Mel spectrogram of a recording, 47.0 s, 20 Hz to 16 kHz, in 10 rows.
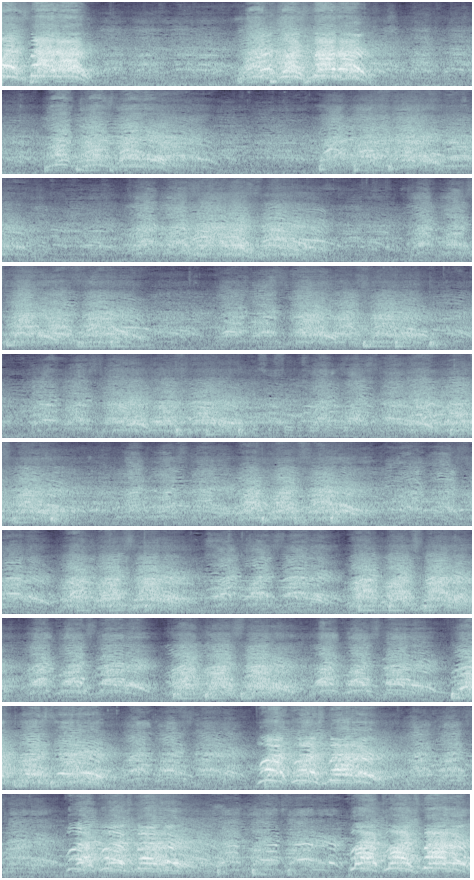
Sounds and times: Crowd Protest March passing 0:00.0 - 0:46.9

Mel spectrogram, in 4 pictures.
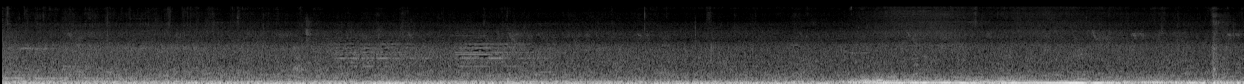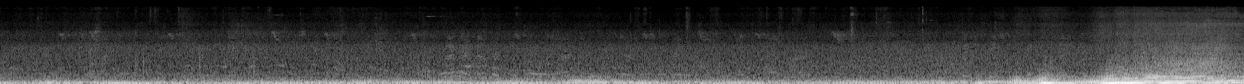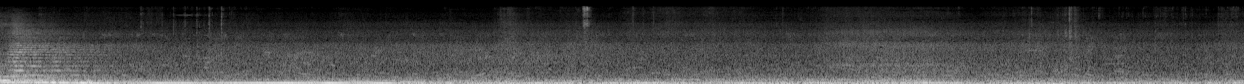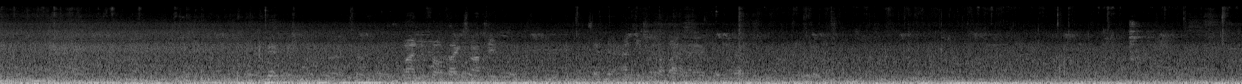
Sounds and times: traffic 0:00.0 - 0:49.7

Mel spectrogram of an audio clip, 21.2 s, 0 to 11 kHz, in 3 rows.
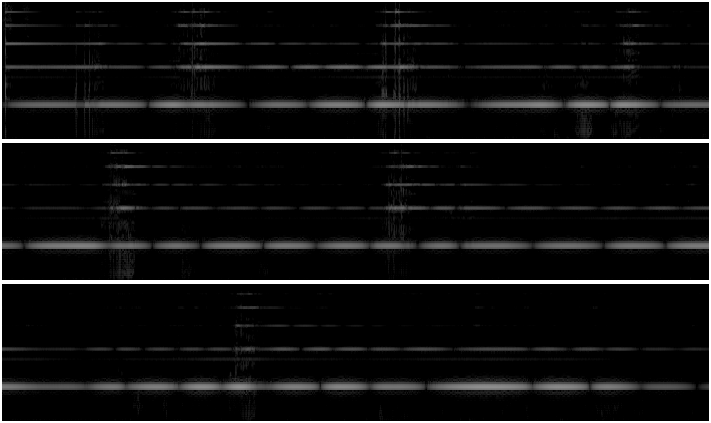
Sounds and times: Tibetan Singing Bowls 0:00.0 - 0:21.2

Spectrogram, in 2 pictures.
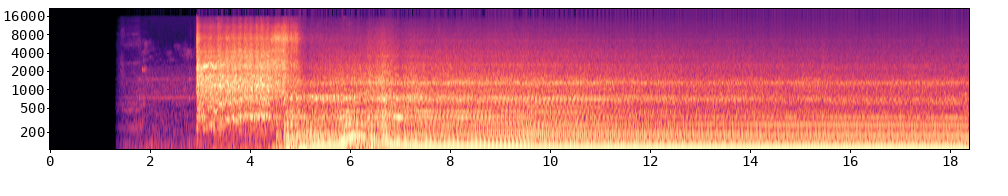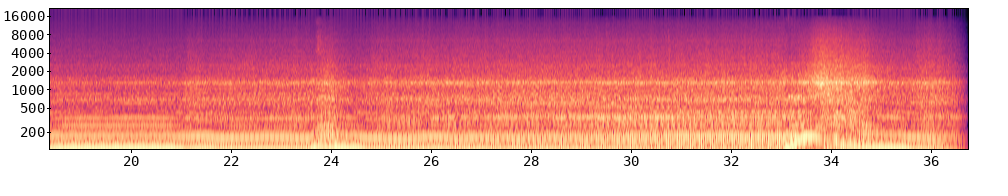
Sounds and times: Mustang Cobra SVT Staring 0:02.8 - 0:11.7

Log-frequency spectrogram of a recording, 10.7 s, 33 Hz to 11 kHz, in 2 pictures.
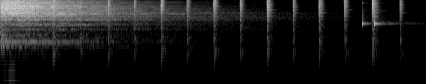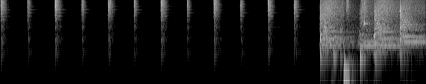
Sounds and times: drum mix(8) 0:00.0 - 0:10.6

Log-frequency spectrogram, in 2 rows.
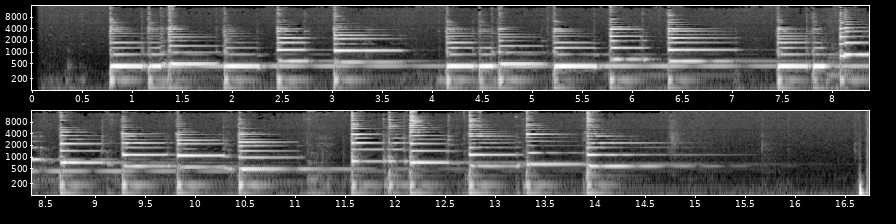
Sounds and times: guitar clip 0:00.2 - 0:16.7

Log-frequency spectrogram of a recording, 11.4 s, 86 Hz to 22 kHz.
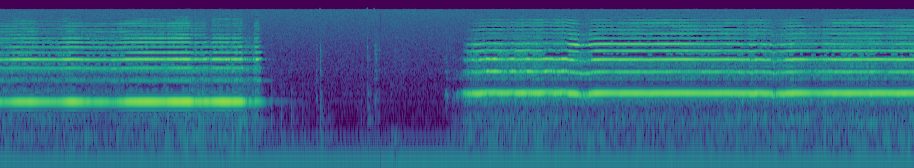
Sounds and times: playing on a viola softly 0:05.6 - 0:11.4

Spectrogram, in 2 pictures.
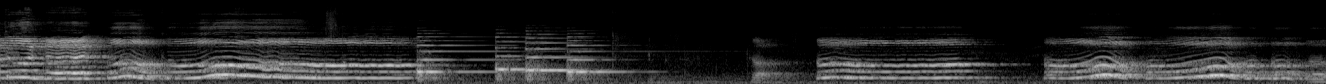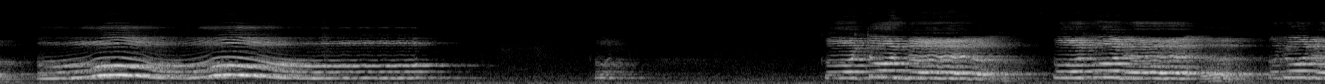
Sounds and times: piano 0:00.0 - 0:07.2

